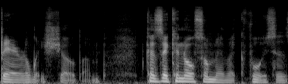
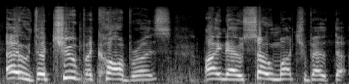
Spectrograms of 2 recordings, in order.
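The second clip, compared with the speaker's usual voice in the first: mock excited outburst; 12 semitones higher, 15 dB louder than usual. Co-host butting in on the chupacabra topic, mock excited. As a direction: blurt it out high and very loud.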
